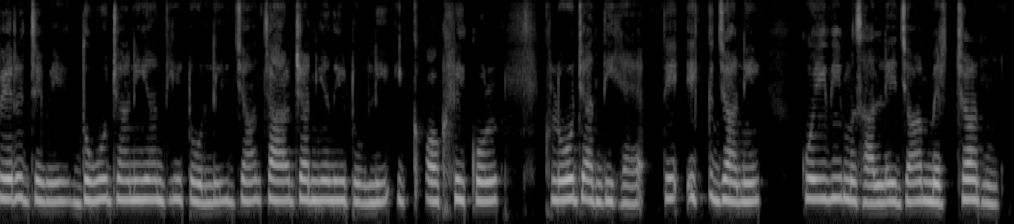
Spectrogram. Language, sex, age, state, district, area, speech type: Punjabi, female, 18-30, Punjab, Ludhiana, rural, spontaneous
